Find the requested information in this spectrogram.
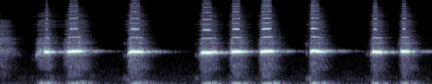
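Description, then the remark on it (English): A simple melody that stays on one unchanging pitch, about nine clear, whistle-like tones in a loose rhythm of short and held notes, with brief silences between groups and no voices. “Now this does not sound very nice because it is the same note.”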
